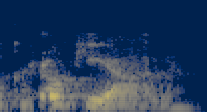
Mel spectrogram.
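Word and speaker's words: Procyon: say it but it's prokion here's a hint with pronunciations in latin there were no soft seas like ciabatta bread you wouldn't say that in latin latin c's were like k's so crookeon and that's canis minor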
